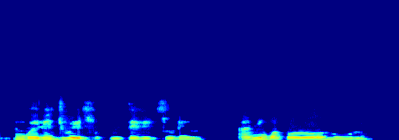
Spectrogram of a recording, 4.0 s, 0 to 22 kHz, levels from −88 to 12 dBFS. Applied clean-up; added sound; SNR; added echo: neural mask model Resemble Enhance denoiser.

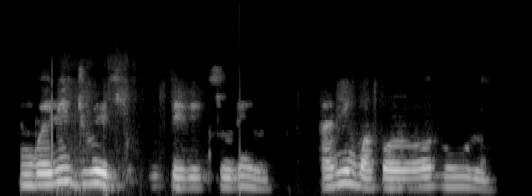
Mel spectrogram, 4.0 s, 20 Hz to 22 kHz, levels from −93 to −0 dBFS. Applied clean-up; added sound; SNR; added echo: neural mask model DeepFilterNet 3.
